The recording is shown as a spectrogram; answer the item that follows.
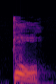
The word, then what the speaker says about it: tôt: Tôt. Okay, final T not pronounced, and then this O accent circumflex is a bit stronger than normally. So tôt.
